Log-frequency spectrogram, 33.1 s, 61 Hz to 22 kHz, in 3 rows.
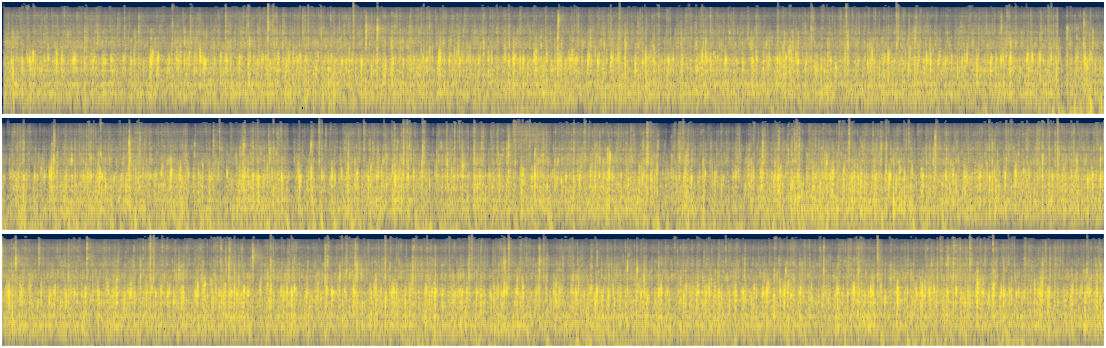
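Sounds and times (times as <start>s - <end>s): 
red beans boiling: 0.0s - 33.0s.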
